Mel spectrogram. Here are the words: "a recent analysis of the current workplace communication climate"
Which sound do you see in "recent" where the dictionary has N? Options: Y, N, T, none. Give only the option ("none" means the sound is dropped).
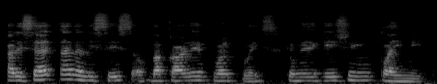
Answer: none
